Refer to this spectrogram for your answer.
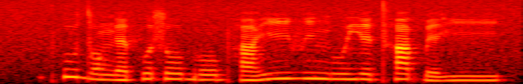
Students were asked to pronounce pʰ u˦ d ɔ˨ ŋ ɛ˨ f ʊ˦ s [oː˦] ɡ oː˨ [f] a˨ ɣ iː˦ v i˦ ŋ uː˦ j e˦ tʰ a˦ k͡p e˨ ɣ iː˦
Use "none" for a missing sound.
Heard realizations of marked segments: oː˦, pʰ

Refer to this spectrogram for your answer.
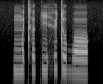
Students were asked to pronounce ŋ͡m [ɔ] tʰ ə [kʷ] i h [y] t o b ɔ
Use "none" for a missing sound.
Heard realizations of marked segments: ə, k, y

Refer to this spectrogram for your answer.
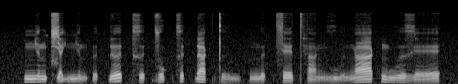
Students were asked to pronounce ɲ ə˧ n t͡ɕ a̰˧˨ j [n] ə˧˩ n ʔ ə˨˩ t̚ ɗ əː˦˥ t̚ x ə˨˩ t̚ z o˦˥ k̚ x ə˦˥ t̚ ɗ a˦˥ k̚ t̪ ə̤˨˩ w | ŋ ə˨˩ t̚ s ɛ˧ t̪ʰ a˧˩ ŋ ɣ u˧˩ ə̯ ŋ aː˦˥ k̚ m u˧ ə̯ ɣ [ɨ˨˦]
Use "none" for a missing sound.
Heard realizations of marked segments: ɲ, ɛ˨˦

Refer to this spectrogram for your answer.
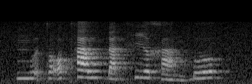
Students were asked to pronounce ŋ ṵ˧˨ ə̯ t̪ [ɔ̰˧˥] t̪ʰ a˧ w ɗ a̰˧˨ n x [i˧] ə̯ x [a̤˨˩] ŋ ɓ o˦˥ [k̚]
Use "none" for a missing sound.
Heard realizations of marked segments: ɔ̰˧˥, i˧, a̤˨˩, k̚

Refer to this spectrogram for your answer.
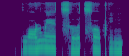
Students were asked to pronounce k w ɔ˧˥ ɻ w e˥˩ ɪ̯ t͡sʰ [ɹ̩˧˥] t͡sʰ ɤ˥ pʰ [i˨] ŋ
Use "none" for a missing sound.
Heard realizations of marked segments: ɹ̩˧˥, i˨

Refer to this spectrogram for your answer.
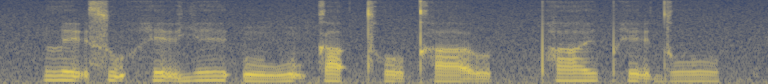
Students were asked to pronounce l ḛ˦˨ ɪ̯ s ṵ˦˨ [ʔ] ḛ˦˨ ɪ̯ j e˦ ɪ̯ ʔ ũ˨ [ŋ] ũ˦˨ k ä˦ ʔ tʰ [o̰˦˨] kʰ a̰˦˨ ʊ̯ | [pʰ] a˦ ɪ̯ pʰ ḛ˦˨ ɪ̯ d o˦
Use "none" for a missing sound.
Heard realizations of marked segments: h, ŋ, o̰˦˨, pʰ

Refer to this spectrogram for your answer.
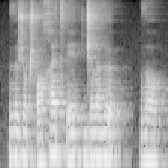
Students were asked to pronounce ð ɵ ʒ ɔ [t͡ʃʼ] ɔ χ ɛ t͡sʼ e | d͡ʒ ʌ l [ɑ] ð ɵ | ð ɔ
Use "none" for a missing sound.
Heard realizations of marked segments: t͡ʃʼ, ʌ

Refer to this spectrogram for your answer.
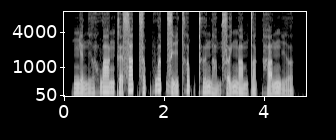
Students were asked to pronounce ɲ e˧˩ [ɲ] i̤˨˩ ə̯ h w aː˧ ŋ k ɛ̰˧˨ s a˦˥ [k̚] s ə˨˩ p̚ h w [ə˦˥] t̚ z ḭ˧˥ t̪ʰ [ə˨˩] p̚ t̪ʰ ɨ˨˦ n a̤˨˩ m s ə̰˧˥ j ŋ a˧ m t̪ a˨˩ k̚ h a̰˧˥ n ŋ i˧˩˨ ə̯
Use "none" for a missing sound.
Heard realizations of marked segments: n, t̚, ə˦˥, ə˦˥

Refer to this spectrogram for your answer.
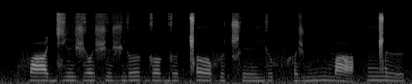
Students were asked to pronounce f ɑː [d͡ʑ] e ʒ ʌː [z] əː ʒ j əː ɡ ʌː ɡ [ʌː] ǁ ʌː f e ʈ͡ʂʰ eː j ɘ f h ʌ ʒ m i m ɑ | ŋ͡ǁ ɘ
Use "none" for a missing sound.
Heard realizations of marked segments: d͡ʑ, ʃ, əː

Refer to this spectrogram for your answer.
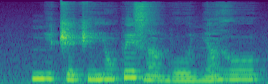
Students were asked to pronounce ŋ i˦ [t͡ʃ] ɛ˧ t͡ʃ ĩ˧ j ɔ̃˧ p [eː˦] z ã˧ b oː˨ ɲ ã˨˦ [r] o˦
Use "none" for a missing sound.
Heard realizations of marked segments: t͡ʃ, e˦, ɣ

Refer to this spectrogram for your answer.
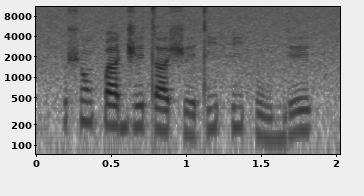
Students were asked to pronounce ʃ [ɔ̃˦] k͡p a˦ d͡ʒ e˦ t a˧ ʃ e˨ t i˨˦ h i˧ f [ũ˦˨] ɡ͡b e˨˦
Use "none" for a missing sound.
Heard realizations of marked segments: ɔ̃˦, ũ˨

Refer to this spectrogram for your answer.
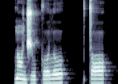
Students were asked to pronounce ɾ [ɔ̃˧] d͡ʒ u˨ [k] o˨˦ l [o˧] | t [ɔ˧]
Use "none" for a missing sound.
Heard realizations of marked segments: ɔ̃˧, k, o˦, ɔ˧

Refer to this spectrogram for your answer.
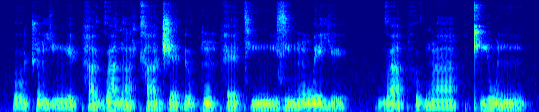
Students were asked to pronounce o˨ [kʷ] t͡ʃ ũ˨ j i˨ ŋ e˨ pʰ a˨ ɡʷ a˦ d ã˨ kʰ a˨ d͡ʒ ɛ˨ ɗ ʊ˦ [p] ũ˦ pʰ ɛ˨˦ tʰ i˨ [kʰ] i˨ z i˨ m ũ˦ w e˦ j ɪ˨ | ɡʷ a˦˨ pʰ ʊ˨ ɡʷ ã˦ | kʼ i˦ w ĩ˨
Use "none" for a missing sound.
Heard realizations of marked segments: none, kʷ, ŋ

